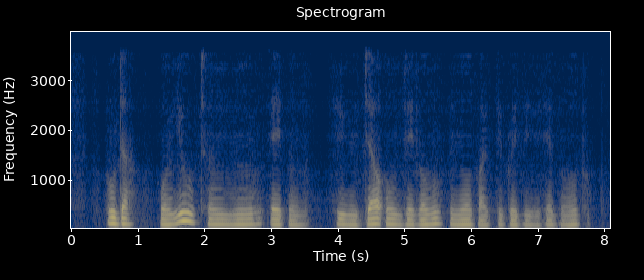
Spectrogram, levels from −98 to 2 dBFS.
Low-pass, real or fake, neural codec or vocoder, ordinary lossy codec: 3.6 kHz; fake; codec, 16 kHz, 0.2 kbps, FocalCodec; AAC, 32 kbps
